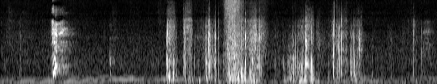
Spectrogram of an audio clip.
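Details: A single sharp hiccup followed by breathy laughter-like sounds and soft talk; ordinary hiccups.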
